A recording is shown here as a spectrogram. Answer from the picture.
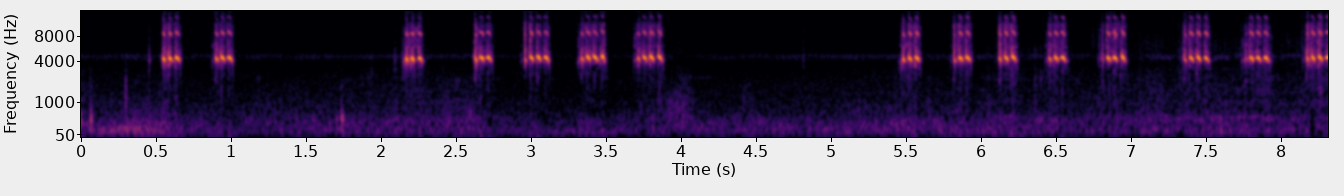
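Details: A cricket chirps at night from its hole in the ground, giving clusters of short, high, pulsed chirps separated by silent gaps of one to two seconds, with no other sounds.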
